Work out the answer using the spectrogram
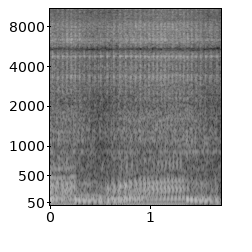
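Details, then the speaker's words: Honda CL350 twin, restored: steady even idle with a regular low pulse and no knocks or misses; runs good. "you hear it run. It runs good."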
